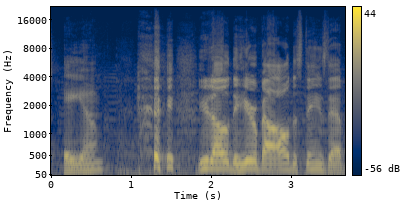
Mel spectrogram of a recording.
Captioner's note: chuckles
